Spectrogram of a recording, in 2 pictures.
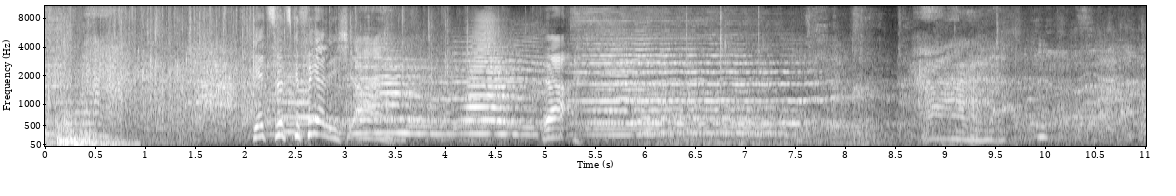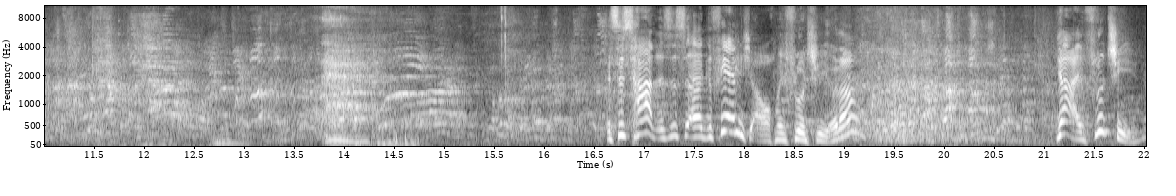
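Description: A man talks loudly and with animation, laughing and shouting.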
